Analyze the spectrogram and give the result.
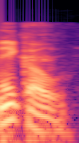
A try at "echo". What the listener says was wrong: It's a short I, not a long E.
